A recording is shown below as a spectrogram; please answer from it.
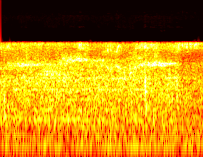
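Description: Steady background noise from an old film soundtrack: a low hum and hiss under a faint, high insect chirring.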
